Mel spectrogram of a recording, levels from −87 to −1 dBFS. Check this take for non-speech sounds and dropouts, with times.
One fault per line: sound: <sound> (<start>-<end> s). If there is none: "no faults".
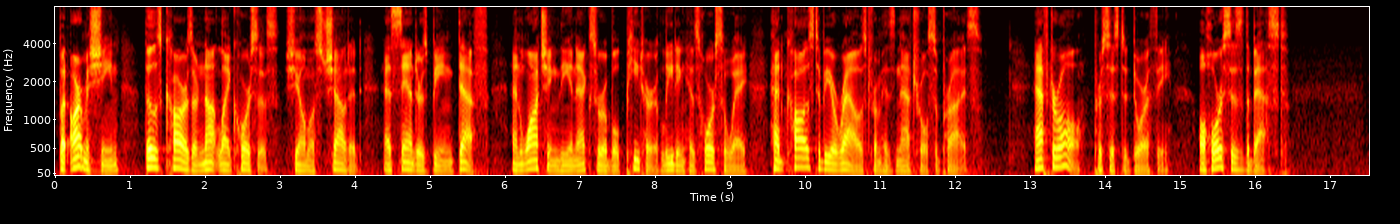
no faults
